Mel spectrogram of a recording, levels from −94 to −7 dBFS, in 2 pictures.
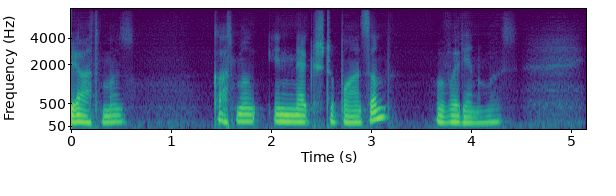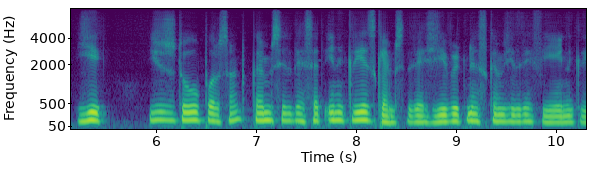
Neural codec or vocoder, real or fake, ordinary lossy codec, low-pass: codec, 16 kHz, about 1 kbps, DyCAST, with the encoder's durations; fake; none; none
